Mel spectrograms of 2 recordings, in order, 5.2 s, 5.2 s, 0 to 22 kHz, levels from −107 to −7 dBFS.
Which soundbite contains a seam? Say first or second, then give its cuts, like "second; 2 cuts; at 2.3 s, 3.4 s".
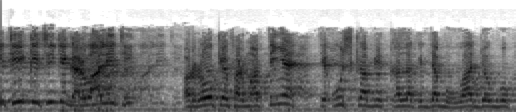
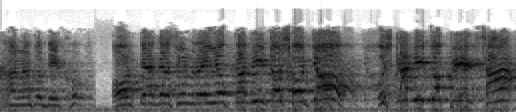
second; 1 cut; at 0.9 s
